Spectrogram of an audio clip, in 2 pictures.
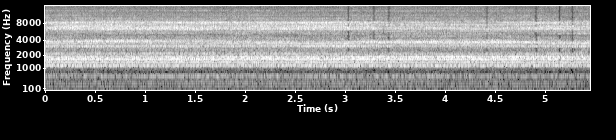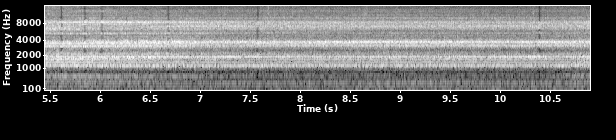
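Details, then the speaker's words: Gas furnace mid heat cycle, on a no-heat call where the indoor blower was not working: a loud, steady high-pitched scream over a constant motor hum. The inducer motor is failing and needs replacing. "all right so we're back and they are in the middle of the heat cycle before listening to that motor screen i hate to shut them down but uh need to get it fixed"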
